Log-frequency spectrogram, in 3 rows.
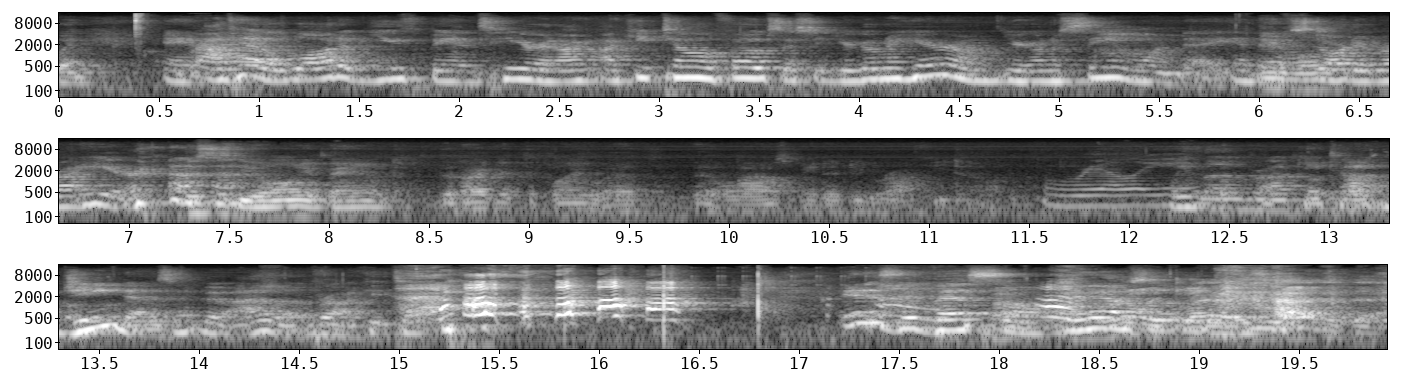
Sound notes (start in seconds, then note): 15.0 laughing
